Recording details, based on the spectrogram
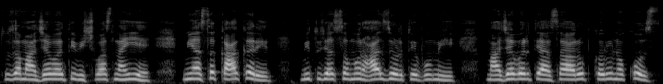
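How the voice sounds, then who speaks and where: Sweet-talking scheming mother-in-law, pleading, slightly high, read by a woman. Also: steady tone, a little fast, warm tone, dry recording, clean studio sound, close to an everyday voice. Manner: pleading, sugary.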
